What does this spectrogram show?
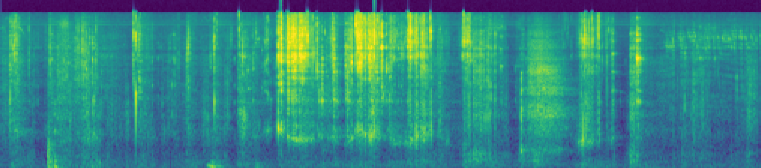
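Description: Close-miked eating sounds: open-mouth chewing and smacking with crunches, mixed with clinks of dishes and ice in a glass.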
